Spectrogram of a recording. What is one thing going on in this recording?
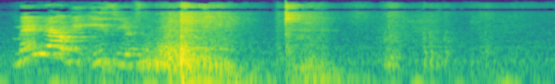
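A chair creaks and scrapes as someone sits down.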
